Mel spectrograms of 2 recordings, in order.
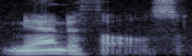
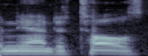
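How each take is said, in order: First: The middle consonant is a 'th' sound. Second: The middle consonant is a plain 't' sound. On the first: The speaker calls it wrong. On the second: The speaker calls it right.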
